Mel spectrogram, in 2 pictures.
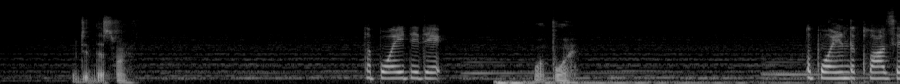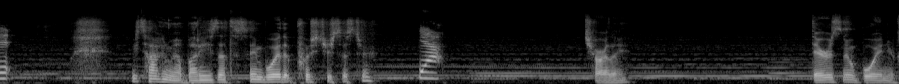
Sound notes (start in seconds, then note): none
